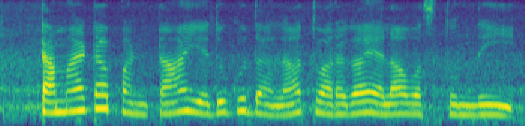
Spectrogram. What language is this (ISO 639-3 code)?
tel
